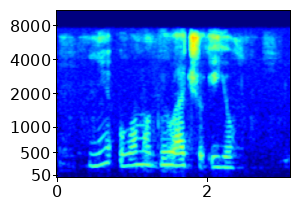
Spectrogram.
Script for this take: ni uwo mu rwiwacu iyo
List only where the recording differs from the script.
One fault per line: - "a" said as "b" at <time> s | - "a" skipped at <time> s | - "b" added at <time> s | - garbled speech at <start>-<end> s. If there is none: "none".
none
